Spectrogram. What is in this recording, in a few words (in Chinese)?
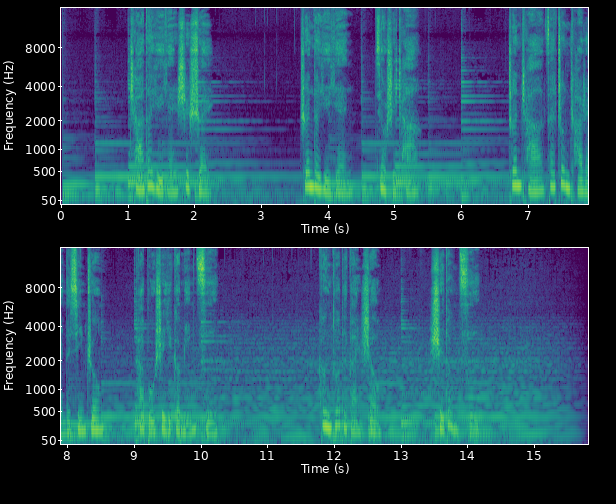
女 记录片 春茶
